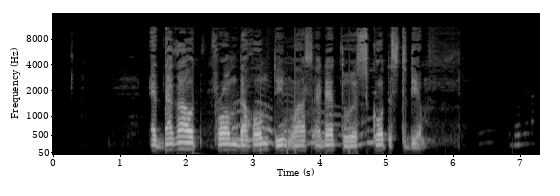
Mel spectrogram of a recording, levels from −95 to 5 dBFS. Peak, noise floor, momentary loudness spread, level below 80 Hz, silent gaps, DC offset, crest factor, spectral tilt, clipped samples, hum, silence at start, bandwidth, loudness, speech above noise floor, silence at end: -12 dBFS; -87 dBFS; 12 LU; -72 dBFS; none; under 0.1%; 20 dB; -3.5 dB/octave; under 0.1%; none; 1.45 s; 11.5 kHz; -29 LUFS; 58 dB; 1.75 s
